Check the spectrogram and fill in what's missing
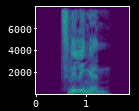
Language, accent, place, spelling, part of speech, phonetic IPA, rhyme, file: German, Germany, Berlin, Zwillingen, noun, [ˈt͡svɪlɪŋən], -ɪlɪŋən, De-Zwillingen.ogg
- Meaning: dative plural of Zwilling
